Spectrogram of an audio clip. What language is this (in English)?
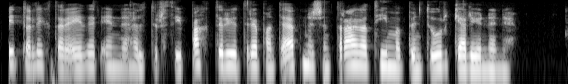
Icelandic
